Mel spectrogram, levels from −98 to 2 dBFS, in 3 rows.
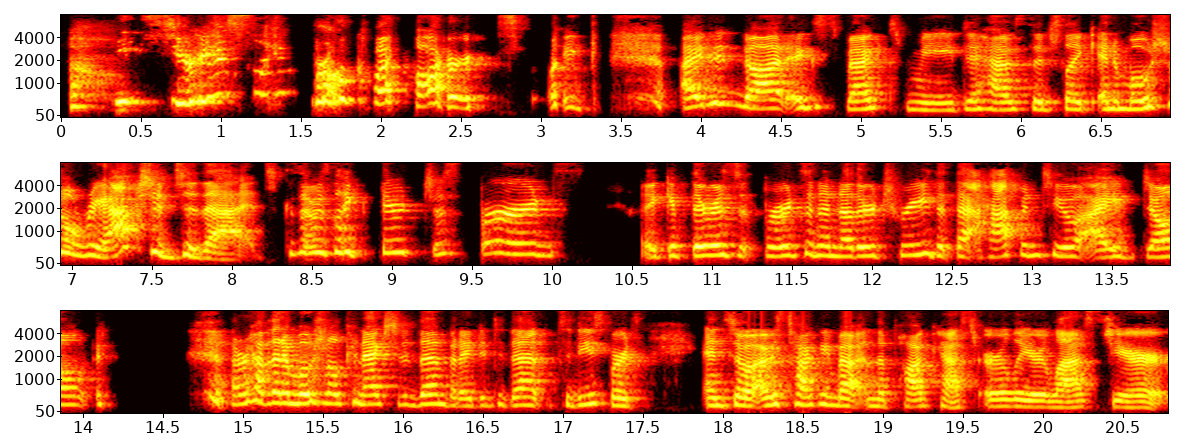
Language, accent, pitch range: English, American, 200-290 Hz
